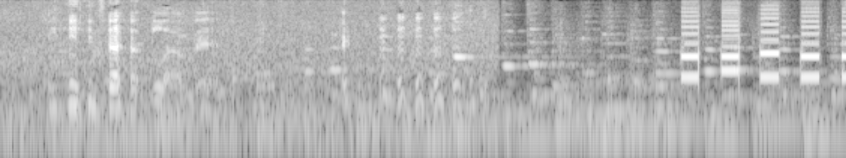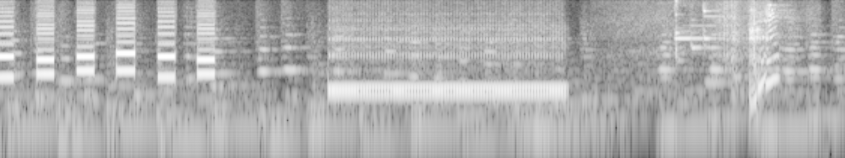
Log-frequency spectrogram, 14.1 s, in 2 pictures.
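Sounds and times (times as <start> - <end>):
background music: 0.6 - 14.0
telephone keypad beeps: 5.7 - 8.9.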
